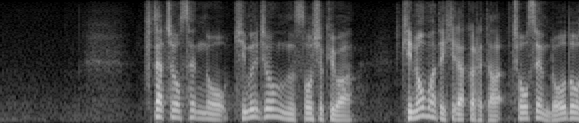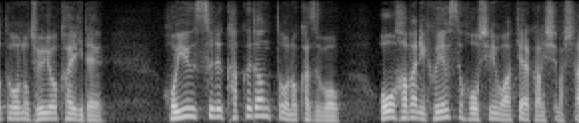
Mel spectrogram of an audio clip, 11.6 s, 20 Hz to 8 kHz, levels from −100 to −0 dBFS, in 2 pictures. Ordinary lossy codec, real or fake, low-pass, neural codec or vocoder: none; fake; none; codec, 16 kHz, 0.8 kbps, ZipCodec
